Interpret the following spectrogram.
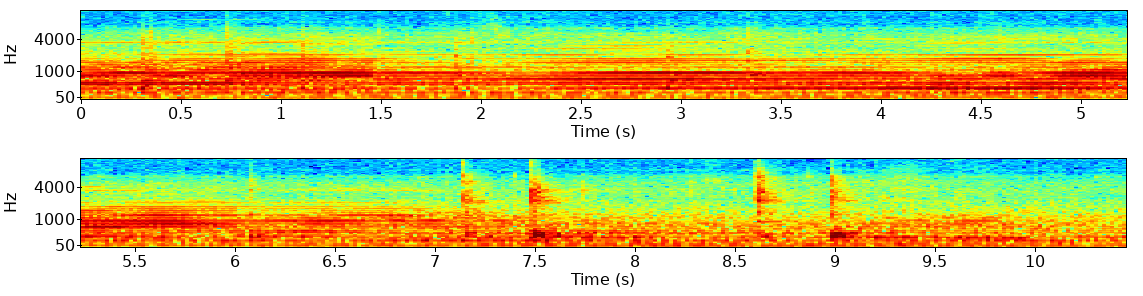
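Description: Harmonium sustaining soft held notes that slowly fade, with a few light clicks in the last few seconds.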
